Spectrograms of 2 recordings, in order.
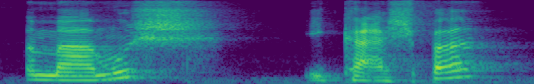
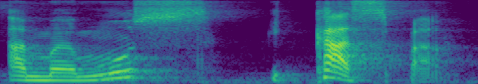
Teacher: Depois, nós temos o antigo fonema S, que nos dialetos daqui de Portugal e em alguns do Brasil, como o dialeto carioca, o dialeto do Rio de Janeiro, esse som em posições finais de sílaba virou sh, enquanto em dialetos como o meu próprio, continuou s. Portanto, aqui em Portugal se diz amamos e caspa, e no meu dialeto se diz amamos e caspa, portanto mais conservativo.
